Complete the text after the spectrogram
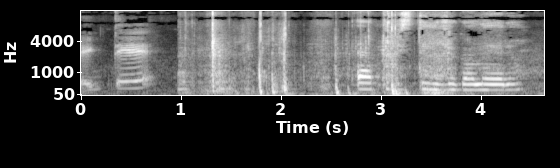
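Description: A phone is handled with rubbing and knocking.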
